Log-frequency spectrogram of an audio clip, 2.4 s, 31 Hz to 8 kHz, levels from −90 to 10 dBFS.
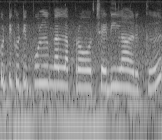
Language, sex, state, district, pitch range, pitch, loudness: Tamil, female, Tamil Nadu, Namakkal, 250-295 Hz, 260 Hz, -14 LUFS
